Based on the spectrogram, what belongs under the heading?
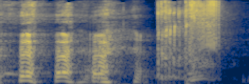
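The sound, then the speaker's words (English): A voice imitates a fart: a few quick buzzy, sputtering pulses followed by a breathy raspberry, fairly loud, lasting about a second. “Could you imagine if somebody did an Ari Aster movie where every sound effect of grossness was just replaced with a fart?”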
